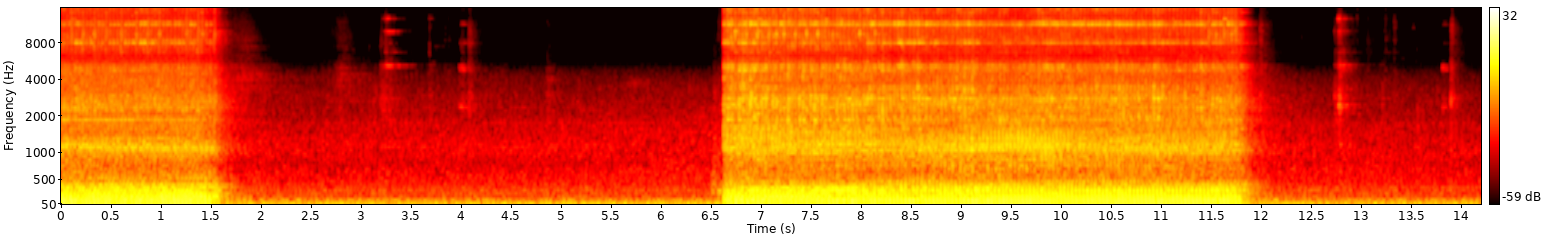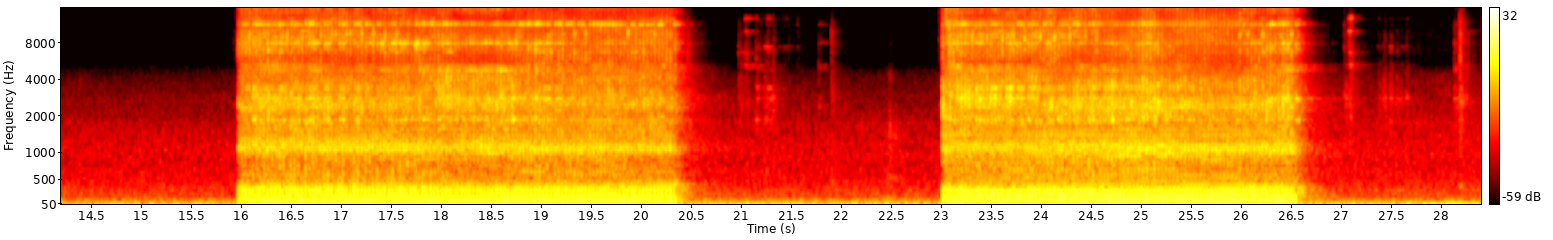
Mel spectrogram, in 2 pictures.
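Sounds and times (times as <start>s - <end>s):
pneumatic drill: 0.0s - 2.0s, 6.5s - 12.2s, 16.0s - 21.2s, 23.0s - 28.4s.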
